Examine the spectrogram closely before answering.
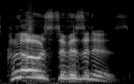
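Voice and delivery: loud, forceful gatekeeper line; stern refusal. Acted. Voicing a guard barring entry.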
